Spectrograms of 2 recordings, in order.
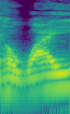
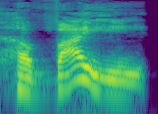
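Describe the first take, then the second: First: The second syllable starts with a W sound. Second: The second syllable starts with a V sound. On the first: This is how most people say it. The speaker calls it wrong. "when people say Hawaii" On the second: This is how it is said locally. The speaker calls it right. "the W is pronounced like a V out here"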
